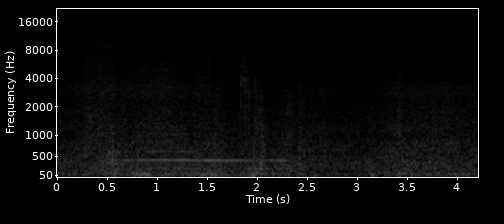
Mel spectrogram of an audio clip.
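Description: Rumbling, rustling noise of a covered microphone being rubbed or shifted, with a faint steady tone lasting about a second and a half, starting a little under a second in.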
